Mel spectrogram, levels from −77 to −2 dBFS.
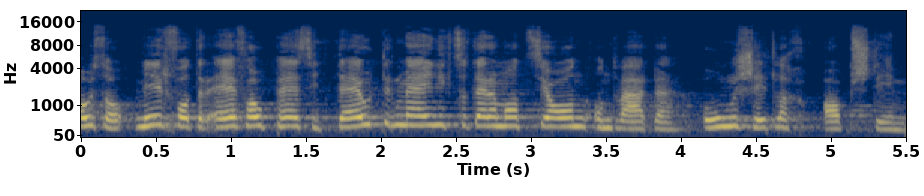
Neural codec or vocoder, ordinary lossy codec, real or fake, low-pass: none; AAC, 48 kbps; real; 14.4 kHz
